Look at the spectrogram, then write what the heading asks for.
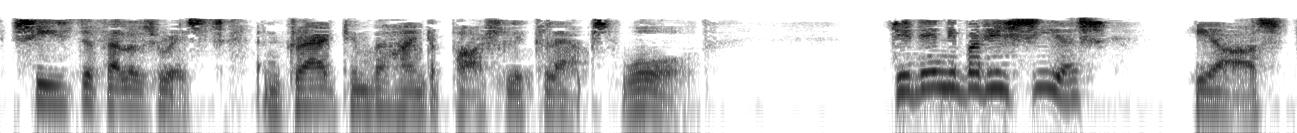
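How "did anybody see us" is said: quick, high, slightly breathless question. A narrator's reading. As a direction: ask fast, a touch out of breath. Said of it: "just a bit breathlessly".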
